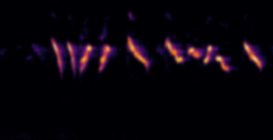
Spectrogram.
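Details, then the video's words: Gacor fighter pleci white-eye in shooting song: sharp, high, downslurred whistles in quick bursts over a constant low hum. "The sound of the Gacor fighter pleci bird shooting"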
